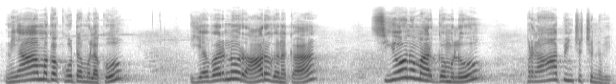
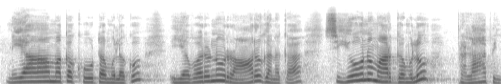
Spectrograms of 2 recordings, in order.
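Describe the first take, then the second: First: Slow and loud, every word drawn out for the congregation to repeat; slow loud recitation. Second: Slow and hushed, drawn out like a lament; mournful lament. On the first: Shown as a demonstration. Preacher leading the congregation to repeat, slow loud recitation. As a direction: intone it slowly and firmly. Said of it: "అందరూ పలకండి". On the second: Acted. Preacher mourning empty prayer meetings, slow mournful lament. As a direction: grieve over each word slowly. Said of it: "ఎవరు ఏడ్చేది?".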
